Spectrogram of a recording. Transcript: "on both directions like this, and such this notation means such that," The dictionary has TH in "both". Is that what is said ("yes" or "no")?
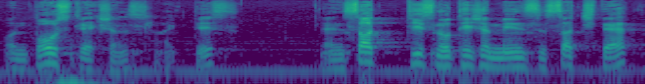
no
